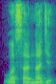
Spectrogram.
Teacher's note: جیم ساکن پر قلقلہ ہوا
